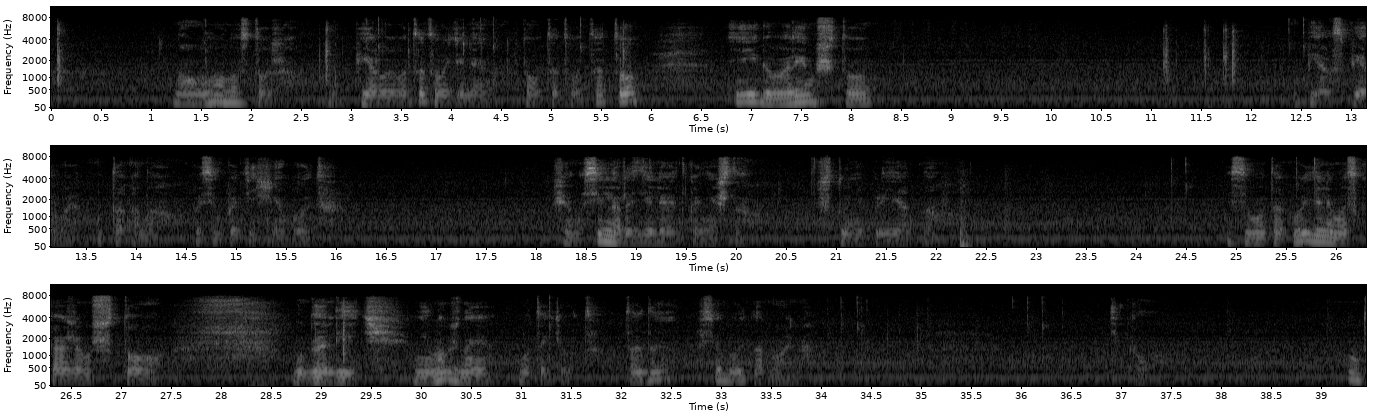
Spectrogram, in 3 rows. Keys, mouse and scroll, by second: 0.0-0.8 scroll up 2, 0.8-2.8 scroll down 1, 2.8 click, 3.9 shift+click, 4.8 shift+click, 11.2 alt+m, 13.0-13.5 scroll down 2, 17.6-18.4 scroll down 2, 19.3-19.9 scroll up 2, 24.0 click, 25.3-28.7 right drag, 28.7 Delete, 33.8 click, 34.4 Delete.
